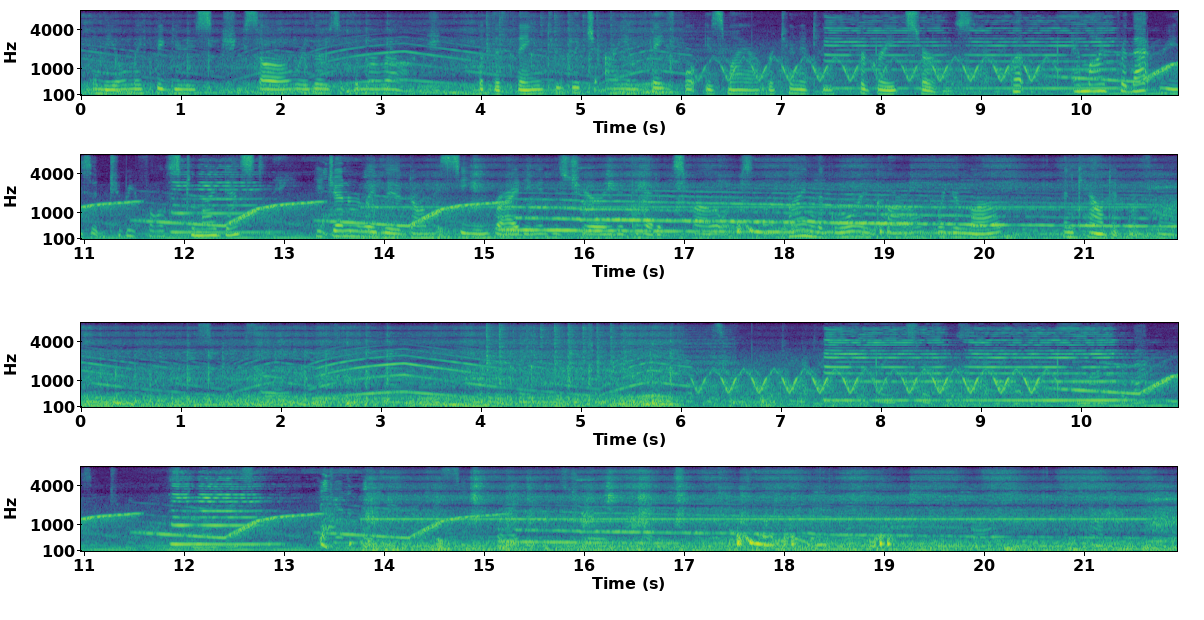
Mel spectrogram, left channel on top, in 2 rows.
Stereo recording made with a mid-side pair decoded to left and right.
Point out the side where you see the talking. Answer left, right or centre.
left.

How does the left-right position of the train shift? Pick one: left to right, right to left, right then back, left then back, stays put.
stays put.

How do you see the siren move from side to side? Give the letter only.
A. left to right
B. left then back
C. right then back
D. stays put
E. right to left
E.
